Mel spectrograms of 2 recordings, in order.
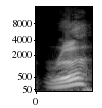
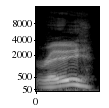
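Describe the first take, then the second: First: The syllable ends with a short 'uh' vowel. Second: The syllable ends with a long 'oo' vowel. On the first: The speaker calls it right. "It's ruh" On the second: The speaker calls it wrong. "not rue"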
